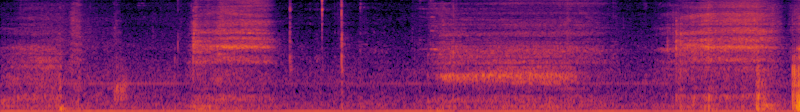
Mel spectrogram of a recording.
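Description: Faint breathing close to the microphone: three soft breaths about a second long each, with a few light clicks from handling.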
